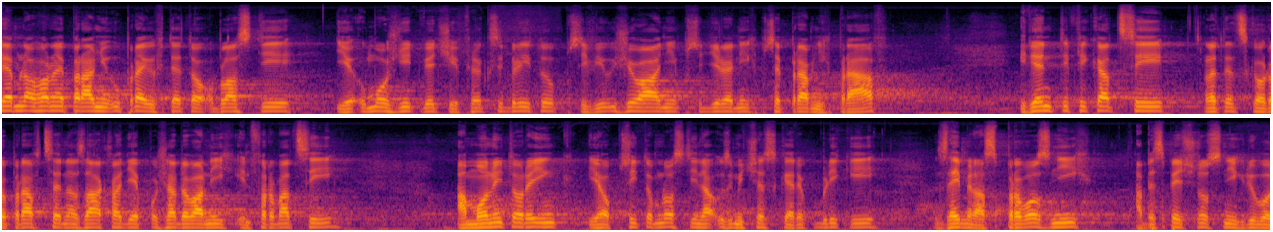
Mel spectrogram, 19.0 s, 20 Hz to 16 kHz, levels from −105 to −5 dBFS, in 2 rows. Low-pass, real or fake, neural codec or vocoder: 14.4 kHz; real; none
